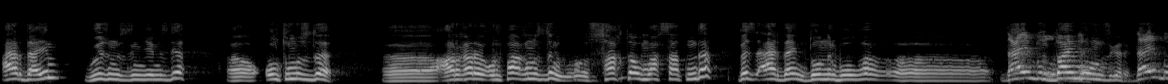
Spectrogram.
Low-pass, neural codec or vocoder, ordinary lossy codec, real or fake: 7.2 kHz; vocoder, 44.1 kHz, 128 mel bands every 512 samples, BigVGAN v2; MP3, 64 kbps; fake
